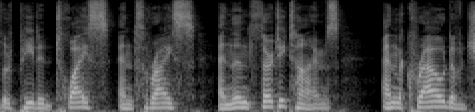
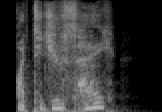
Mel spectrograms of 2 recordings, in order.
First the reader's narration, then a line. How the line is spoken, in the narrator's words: he asked in an inhuman voice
